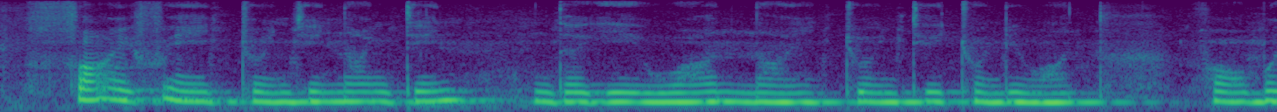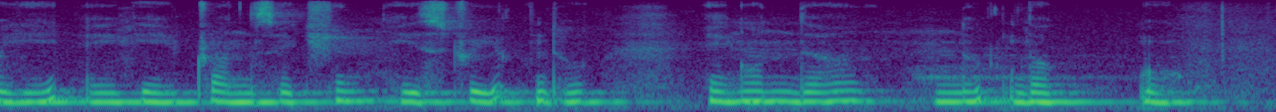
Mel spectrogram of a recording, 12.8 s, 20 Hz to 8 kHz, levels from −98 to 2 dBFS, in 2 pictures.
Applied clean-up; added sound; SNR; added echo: none; none; none; none.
